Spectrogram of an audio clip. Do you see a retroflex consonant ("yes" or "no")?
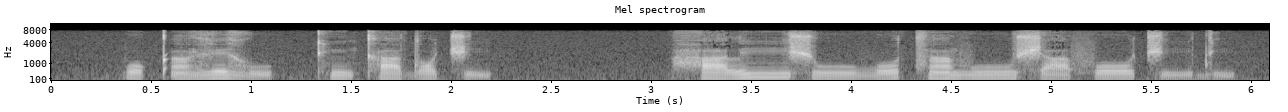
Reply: no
